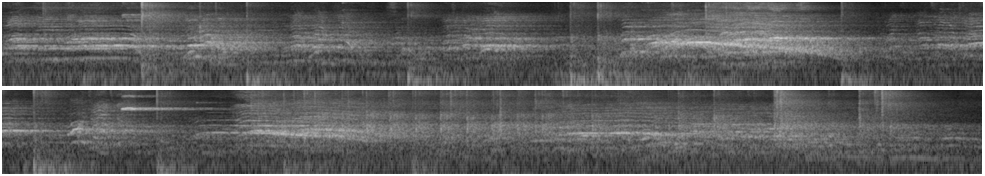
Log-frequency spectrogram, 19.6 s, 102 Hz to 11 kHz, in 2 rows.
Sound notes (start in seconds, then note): 11.0 referee whistling; 12.8 crowd clapping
